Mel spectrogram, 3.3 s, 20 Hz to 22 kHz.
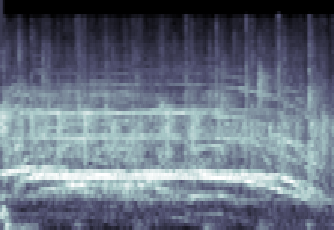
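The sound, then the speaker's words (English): An audience cheers and applauds for a group of hosts and producers, with steady clapping under a sustained high whoop, staying loud and even for about three seconds. “give a big round of applause for your 3 other hosts and producers of SpecScript.”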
